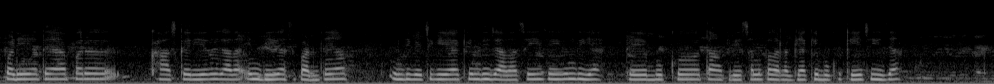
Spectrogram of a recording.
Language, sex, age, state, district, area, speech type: Dogri, female, 18-30, Jammu and Kashmir, Samba, rural, spontaneous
